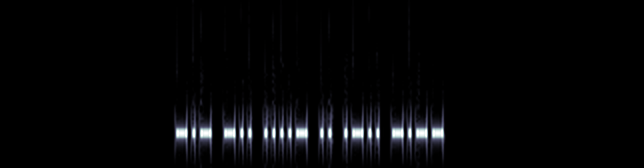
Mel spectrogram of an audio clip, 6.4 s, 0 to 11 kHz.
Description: Morse code, heard as a keyed tone, about 29 wpm, 700 Hz. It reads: KD4ILY
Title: USA Call Signs - 6 Characters - 30wpm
